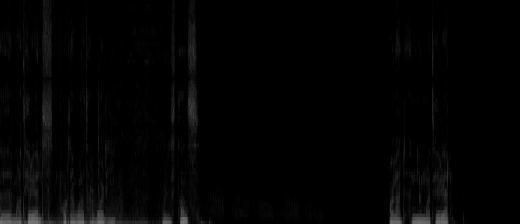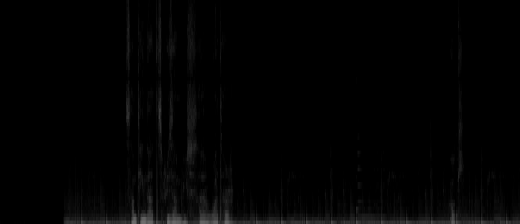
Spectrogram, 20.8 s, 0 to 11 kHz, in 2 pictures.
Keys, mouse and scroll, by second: 1.0 click, 2.0-9.7 drag, 10.1 click, 19.0 click.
